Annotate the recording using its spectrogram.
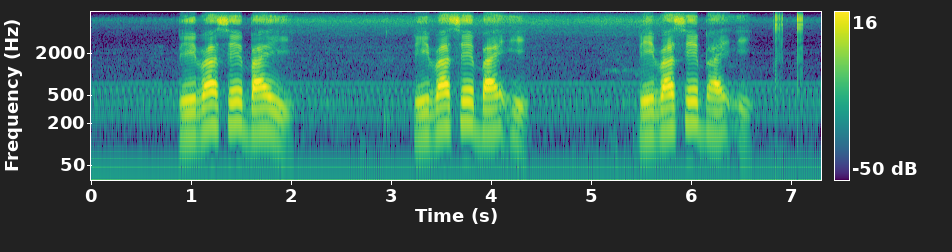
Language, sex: Southern Sotho, male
